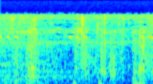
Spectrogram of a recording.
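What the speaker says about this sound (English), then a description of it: "Get on the horse when you're ready." Horse hooves clip-clop steadily on hard ground in a video game, a close, even walking rhythm of hollow knocks, heard alone and fairly quiet.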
